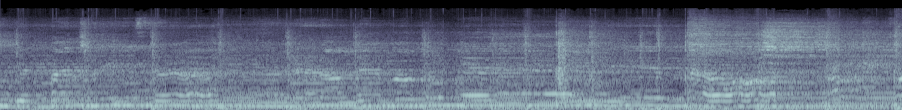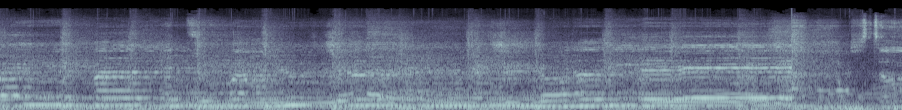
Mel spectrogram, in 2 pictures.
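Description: Male soul singer performing live with his band: his voice over guitar, bass and a steady drum beat.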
